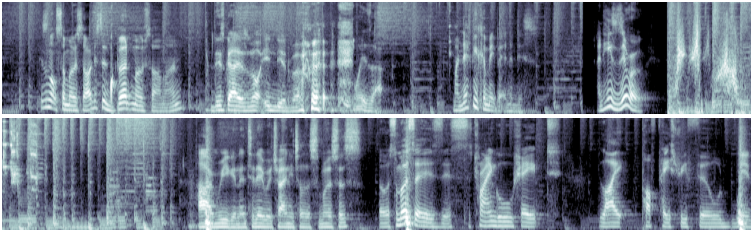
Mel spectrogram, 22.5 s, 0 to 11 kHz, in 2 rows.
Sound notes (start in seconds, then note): 5.0 laughs; 10.0 text whooshing; 11.1 hinge squeaking; 12.1 upbeat music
